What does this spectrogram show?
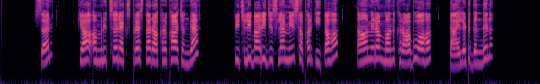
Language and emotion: Dogri, disgusted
